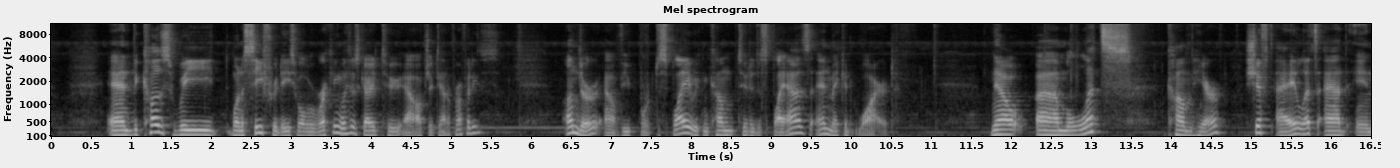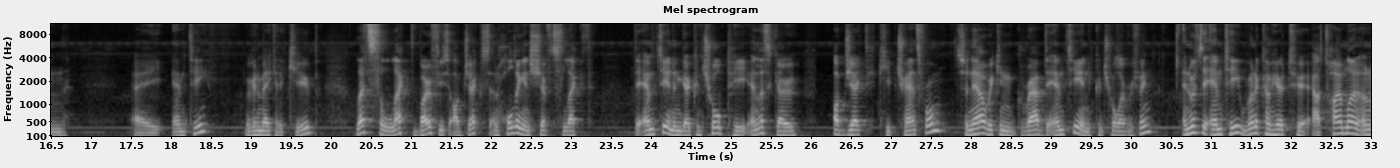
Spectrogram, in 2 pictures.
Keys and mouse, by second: 0.1-10.8 right drag, 4.5 click, 4.5 middle click, 6.9-10.8 drag, 6.9-10.8 middle drag, 12.7 KP_1, 14.9 shift+a, 19.2-20.6 middle drag, 20.6-21.3 right drag, 21.3 shift+middle click, 21.5-29.6 right drag, 24.6 ctrl+p, 27.9-28.7 drag, 28.7 g, 29.6-31.7 middle drag, 30.2 KP_1, 31.7-33.0 drag.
